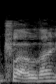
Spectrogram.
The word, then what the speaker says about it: Clough: Clough, that's my name. Clough. It's normally pronounced Clough, but I don't really mind.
